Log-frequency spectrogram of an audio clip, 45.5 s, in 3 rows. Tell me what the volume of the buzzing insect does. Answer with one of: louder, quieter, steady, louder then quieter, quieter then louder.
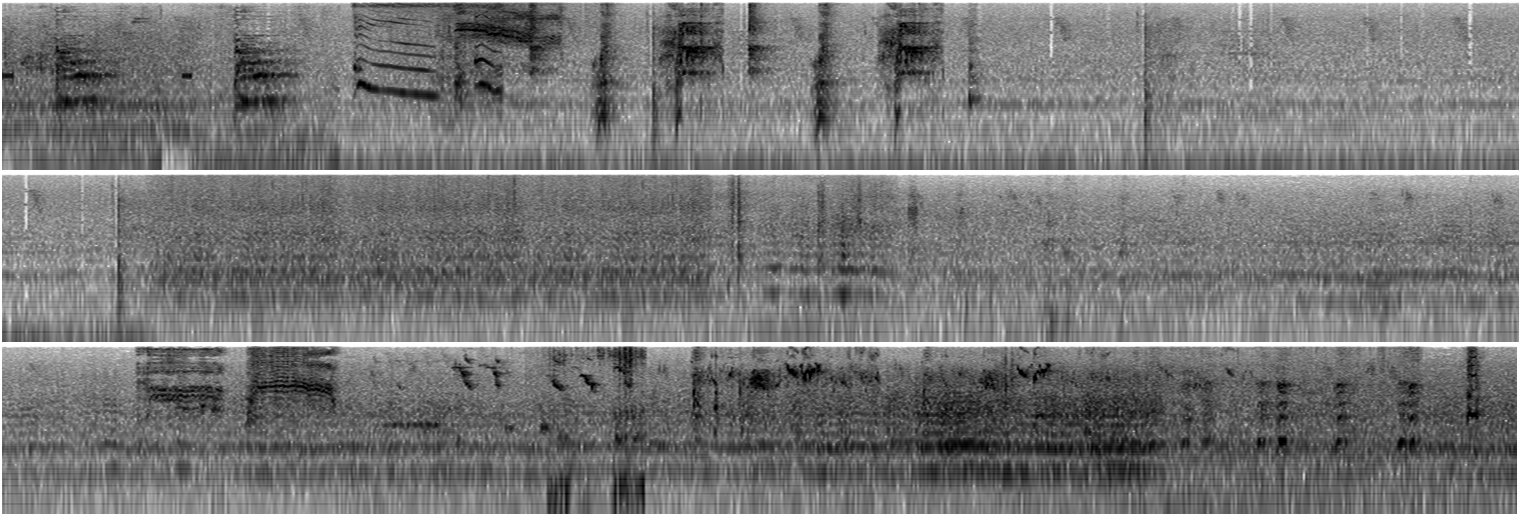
louder.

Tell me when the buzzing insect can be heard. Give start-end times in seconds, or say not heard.
0.0-45.4.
